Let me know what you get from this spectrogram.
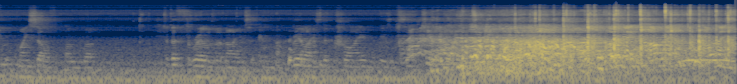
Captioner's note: laughter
